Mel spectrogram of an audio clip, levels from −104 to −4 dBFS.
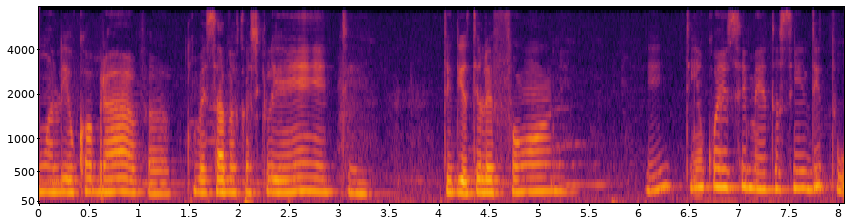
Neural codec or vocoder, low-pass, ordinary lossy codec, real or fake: none; 7.2 kHz; none; real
